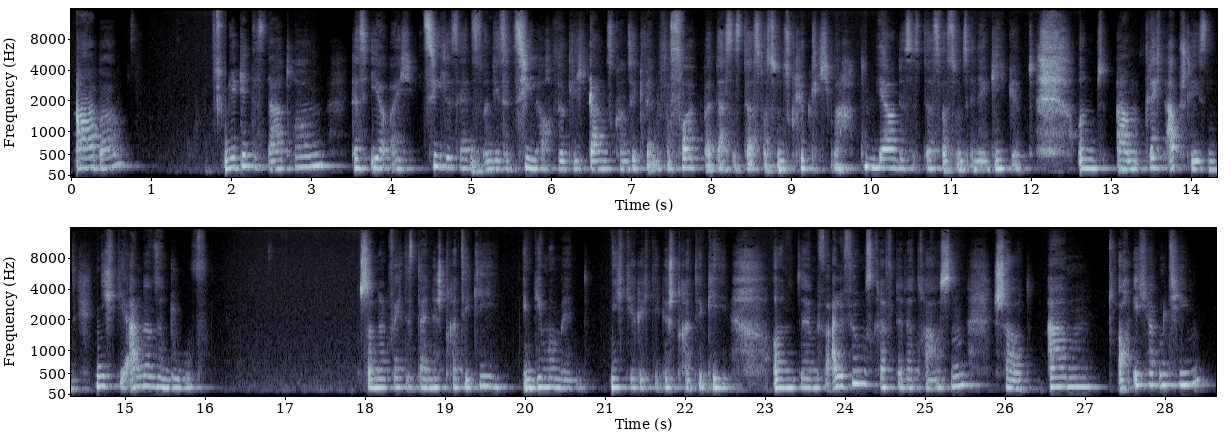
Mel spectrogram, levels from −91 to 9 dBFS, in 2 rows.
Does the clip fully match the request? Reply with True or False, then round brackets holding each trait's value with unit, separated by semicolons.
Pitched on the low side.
False (195 Hz)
